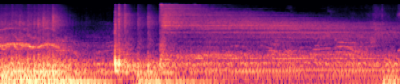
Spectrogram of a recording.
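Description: Rock drum kit played live between songs: a dense run of drum hits, a sharp strike a little under two seconds in, then a cymbal crash that rings on and slowly fades.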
